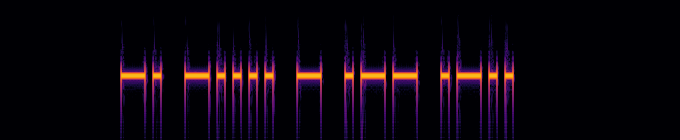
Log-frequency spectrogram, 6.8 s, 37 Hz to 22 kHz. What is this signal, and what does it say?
Morse code, heard as a keyed tone, about 15 wpm, 700 Hz. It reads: N6TWL
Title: USA Call Signs - 5 Characters - Repeated 3x - 15wpm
